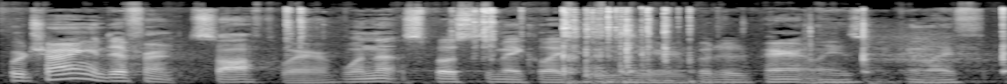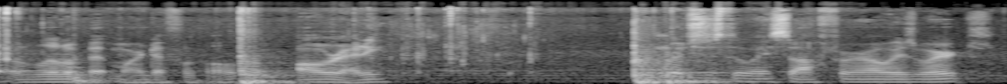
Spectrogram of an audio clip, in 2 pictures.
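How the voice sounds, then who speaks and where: Low-voiced man livestreaming tint work. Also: brisk, very noisy. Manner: relaxed, answers viewer questions while working. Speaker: window tint installer hosting a livestream. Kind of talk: casual livestream chat while working.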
